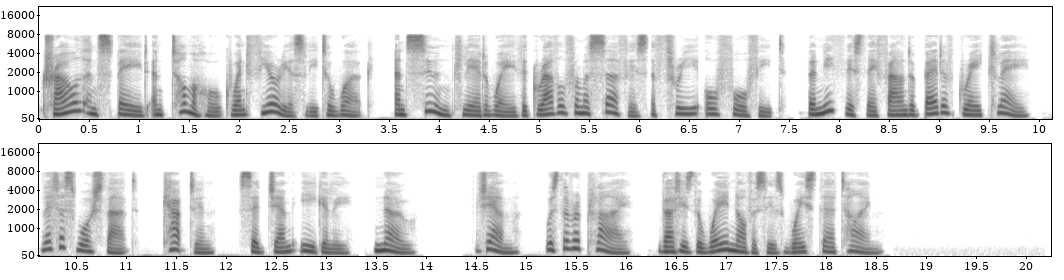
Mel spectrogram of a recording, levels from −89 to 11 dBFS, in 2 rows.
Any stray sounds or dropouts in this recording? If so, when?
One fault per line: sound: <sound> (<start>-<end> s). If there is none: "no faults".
no faults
